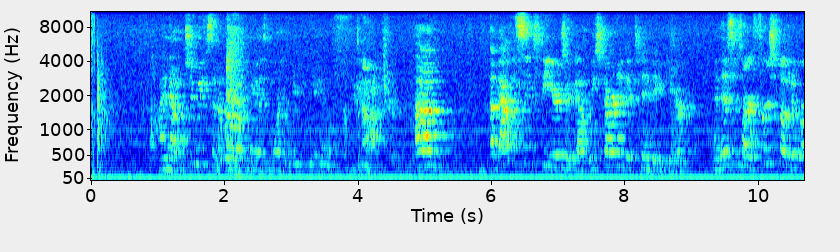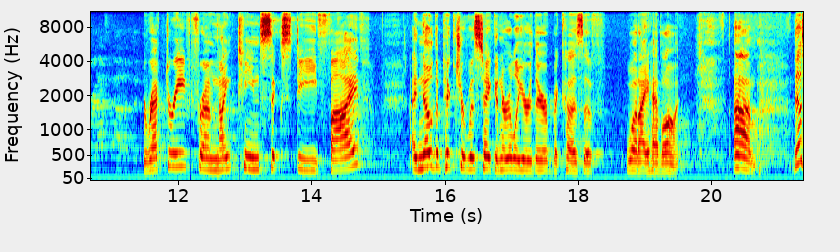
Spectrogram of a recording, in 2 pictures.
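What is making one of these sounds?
An older woman speaks calmly into a microphone, quietly at first and then much louder.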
